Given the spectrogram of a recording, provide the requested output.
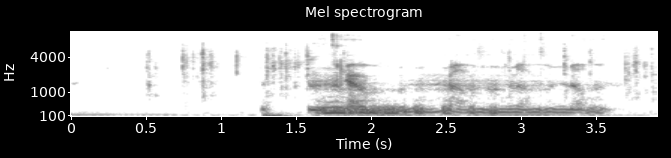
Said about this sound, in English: Oh, I can hear you typing away. Are you going to IMDb? I am marking. I'm marking the timestamps for our show notes.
